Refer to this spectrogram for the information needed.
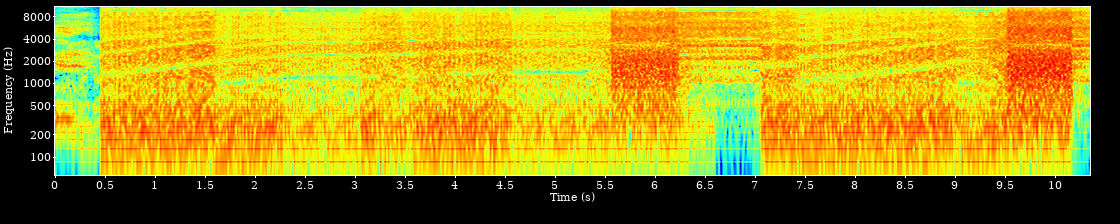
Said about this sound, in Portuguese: Mas eu ia só, só, só fazendo uma observação que quantas tardes dos anos 80 que você não passava na sala da família de domingo ouvindo aquele barulho do enduro? Ah, sim, Nossa, acho que em todas as casas na época, né, cara?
